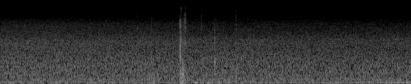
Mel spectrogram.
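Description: Steady, even hiss of outdoor background noise, with one short click a little under two seconds in.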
